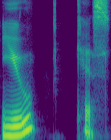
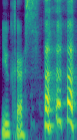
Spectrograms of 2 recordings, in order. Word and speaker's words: Yuccas: And it is pronounced you Kiss. You kiss. Yep. I know I keep saying it in Spanish. Yucas.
